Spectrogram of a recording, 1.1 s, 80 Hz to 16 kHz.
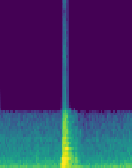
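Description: A 2014 Ram 1500 Sport truck sounds a single short, sharp horn chirp as it locks by key fob, loud and close against a quiet background.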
